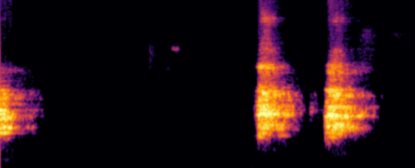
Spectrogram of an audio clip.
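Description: A dog barks three times, once at the start and then twice in quick succession after a pause of silence; the barks are fairly loud, with no one talking.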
